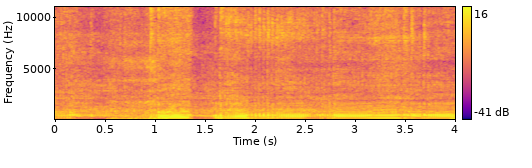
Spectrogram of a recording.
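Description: Dirt bike engines: one idling steadily close by, while another enduro bike revs up and down in bursts as it is wheelied up a steep muddy rut.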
